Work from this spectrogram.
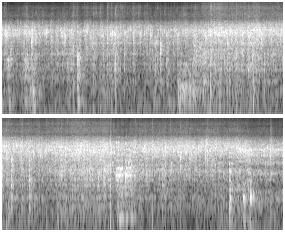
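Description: Eggplant frying in a pan, with water in it making the oil spit and splatter; a loud, continuous sizzle with crackling bursts and no talking.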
